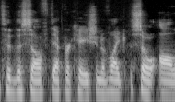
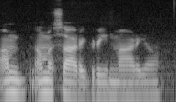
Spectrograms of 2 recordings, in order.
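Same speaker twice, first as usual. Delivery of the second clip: jokey, put-on Italian cartoon-style voice; 3 semitones lower, 7 dB quieter than usual. Playing a mother who forgets her son's name: Luigi voice. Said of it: "I was straight up just doing my Luigi voice".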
